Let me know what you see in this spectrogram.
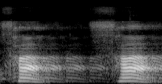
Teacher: নিচের ঠোঁটের পেট সামনের উপরের দুই দাঁতের আগার সঙ্গে লাগাইয়া একটি হরফ উচ্চারিত হয়, সেটা হচ্ছে ফা, ফা।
